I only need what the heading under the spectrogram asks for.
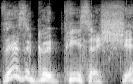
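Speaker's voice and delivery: mock thrilled excited cry, very high, loud. Quoting a movie moment where the character finds something: imitating an excited Adam Sandler. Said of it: "he's all excited".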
